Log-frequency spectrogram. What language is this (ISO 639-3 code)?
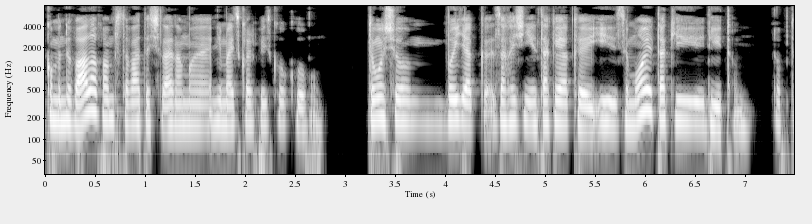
ukr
